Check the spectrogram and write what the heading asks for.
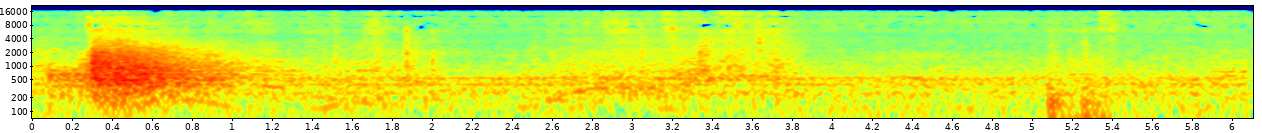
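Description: Timber door-frame jamb handled in a plywood stand. There is a loud wooden knock and scrape just after the start that dies away within about half a second, then a short dull thump near the end.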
